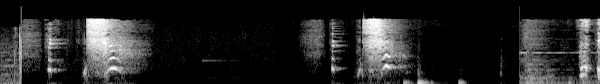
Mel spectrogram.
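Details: Sneezes from a vtuber who says they have allergies: two sharp sneezes, each a quick in-breath then an explosive burst, over background music and brief talk.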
